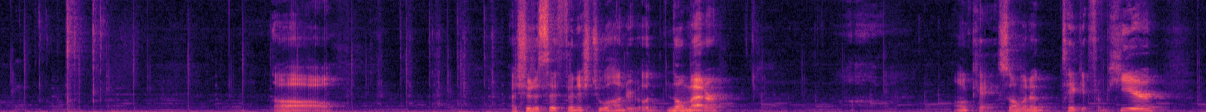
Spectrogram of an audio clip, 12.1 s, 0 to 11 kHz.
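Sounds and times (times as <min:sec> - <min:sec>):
faint background music: 0:00.0 - 0:12.0
keyboard typing: 0:00.3 - 0:01.2, 0:03.6 - 0:05.2.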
